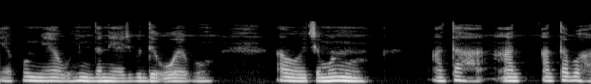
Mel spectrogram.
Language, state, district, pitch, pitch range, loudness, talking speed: Idu Mishmi, Arunachal Pradesh, Lower Dibang Valley, 165 Hz, 155-170 Hz, -15 LUFS, 130 wpm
